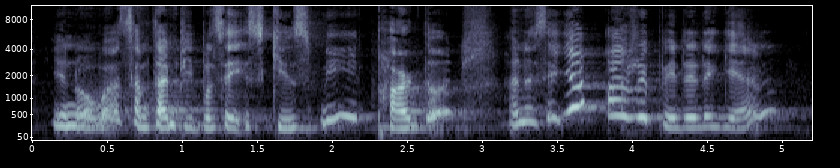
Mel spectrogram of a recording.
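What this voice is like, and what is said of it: Non-native accented English. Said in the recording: “my English is with an accent.”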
